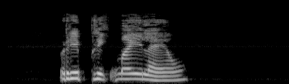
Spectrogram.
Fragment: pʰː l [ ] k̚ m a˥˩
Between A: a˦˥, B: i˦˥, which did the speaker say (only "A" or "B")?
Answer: B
